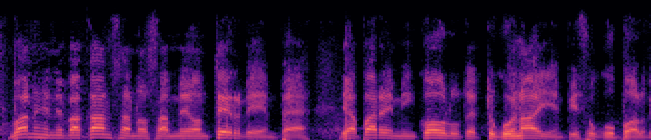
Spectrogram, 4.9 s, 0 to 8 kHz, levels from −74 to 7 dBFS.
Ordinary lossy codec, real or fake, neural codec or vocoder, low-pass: Opus, 16 kbps; real; none; 7.2 kHz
